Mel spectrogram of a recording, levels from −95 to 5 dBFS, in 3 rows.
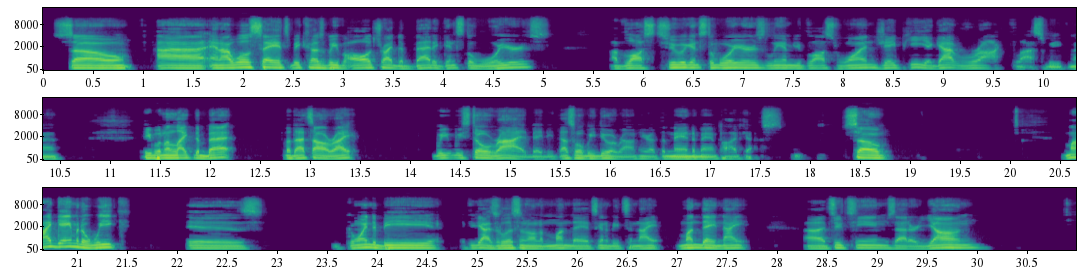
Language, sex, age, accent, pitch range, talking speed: English, male, 20-39, American, 100-115 Hz, 175 wpm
